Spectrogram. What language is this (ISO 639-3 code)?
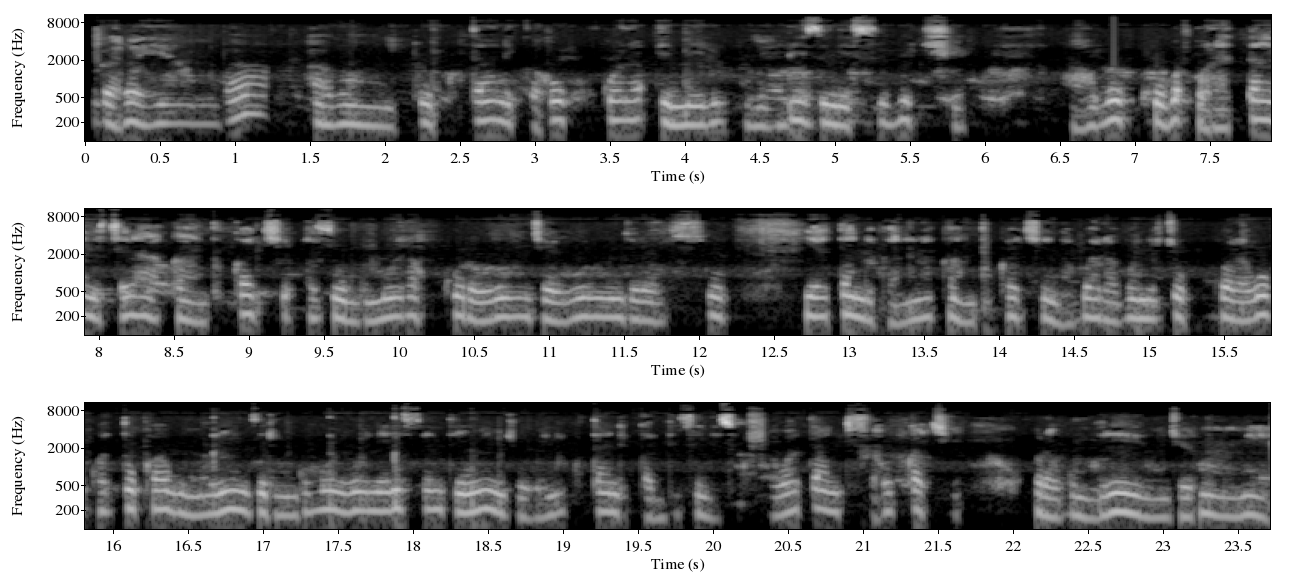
cgg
